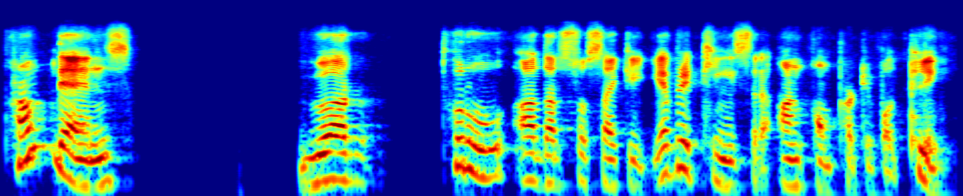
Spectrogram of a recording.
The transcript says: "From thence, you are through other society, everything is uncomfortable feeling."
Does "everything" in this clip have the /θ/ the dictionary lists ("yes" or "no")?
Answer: no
